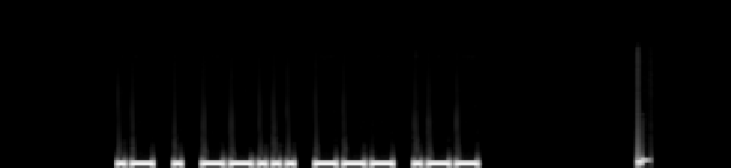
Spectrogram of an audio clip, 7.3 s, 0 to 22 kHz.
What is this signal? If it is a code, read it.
Morse code, heard as a keyed tone, about 17 wpm, 700 Hz. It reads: AE7OW
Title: USA Call Signs - 3x Character Spacing - 17wpm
